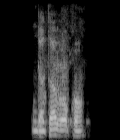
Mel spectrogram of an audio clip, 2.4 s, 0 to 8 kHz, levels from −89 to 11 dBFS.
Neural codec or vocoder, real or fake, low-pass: codec, 16 kHz, 16 kbps, FunCodec, trained on LibriTTS, 50 frames a second; fake; 7.2 kHz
